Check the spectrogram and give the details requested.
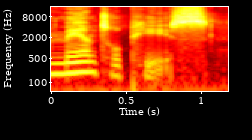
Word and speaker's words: mantelpiece: Where do we find a mantle or mantelpiece? This is another content word. I'm not going to stress the conjunction. Mantelpiece. Bump, bump, bump. Which syllable is stressed? This one. Mantelpiece.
